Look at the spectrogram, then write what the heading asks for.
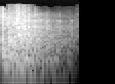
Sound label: Kick Wooden Door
